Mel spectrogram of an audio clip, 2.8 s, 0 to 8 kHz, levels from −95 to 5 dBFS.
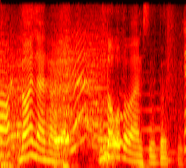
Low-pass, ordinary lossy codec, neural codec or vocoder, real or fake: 7.2 kHz; none; codec, 16 kHz, 0.5 kbps, X-Codec, HuBERT features, trained on balanced general audio; fake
